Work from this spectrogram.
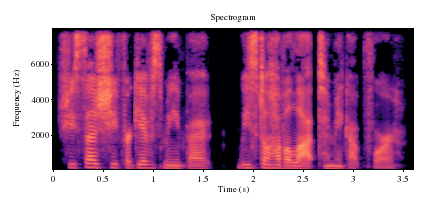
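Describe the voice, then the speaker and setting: A woman's voice: low-pitched, normal speed, no echo, studio quality. A woman playing a sincere, remorseful young woman in a video game, speaking in an earnest, conversational way.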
